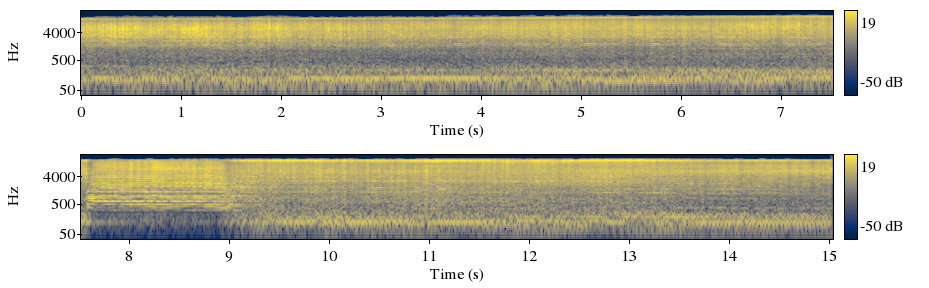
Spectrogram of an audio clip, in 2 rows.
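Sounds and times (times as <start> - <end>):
diesel locomotive engine drone: 0.0 - 15.0
train air horn blast: 7.6 - 9.5.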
